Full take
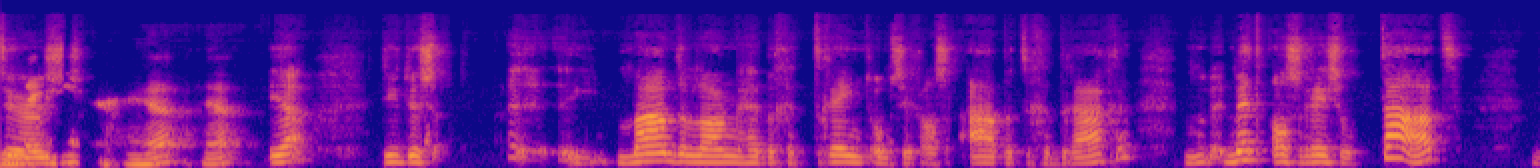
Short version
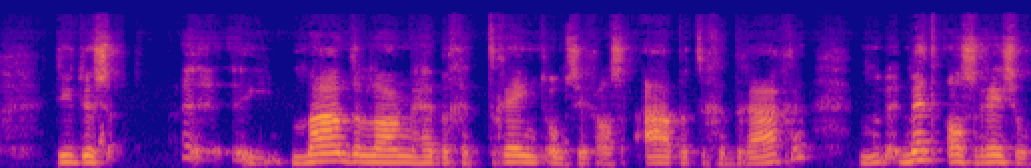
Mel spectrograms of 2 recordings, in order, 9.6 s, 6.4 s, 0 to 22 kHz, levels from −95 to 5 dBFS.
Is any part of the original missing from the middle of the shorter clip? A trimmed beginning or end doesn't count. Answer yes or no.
no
